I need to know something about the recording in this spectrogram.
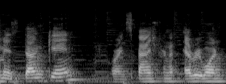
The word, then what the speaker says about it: Duncan: Hi everyone, my name is Duncan, or in Spanish everyone pronounces my name Duncan, so you can call me Duncan or Duncan Tonatiuh.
